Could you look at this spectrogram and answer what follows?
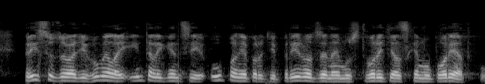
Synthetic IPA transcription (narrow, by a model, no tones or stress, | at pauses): pɾisud͡zɔʋaɟiɣumɛlɛjʔint̪ɛliɡɛnt͡siɛʔuːpl̩ɲɛpɾɔcipɾiːɾɔd͡zɛnɛːmust̪ʋɔɾicɛʎskɛːmupɔɾɪat̪ku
